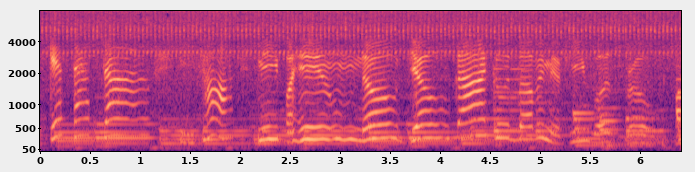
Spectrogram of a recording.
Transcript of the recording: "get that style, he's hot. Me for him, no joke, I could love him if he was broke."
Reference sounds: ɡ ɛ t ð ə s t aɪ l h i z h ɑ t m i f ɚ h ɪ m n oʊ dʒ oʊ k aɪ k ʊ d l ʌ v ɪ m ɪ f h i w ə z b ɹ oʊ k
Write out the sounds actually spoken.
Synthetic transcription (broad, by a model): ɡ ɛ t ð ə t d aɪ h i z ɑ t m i p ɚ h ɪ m n oʊ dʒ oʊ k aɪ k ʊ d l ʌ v ɪ m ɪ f h i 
